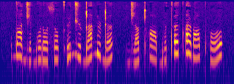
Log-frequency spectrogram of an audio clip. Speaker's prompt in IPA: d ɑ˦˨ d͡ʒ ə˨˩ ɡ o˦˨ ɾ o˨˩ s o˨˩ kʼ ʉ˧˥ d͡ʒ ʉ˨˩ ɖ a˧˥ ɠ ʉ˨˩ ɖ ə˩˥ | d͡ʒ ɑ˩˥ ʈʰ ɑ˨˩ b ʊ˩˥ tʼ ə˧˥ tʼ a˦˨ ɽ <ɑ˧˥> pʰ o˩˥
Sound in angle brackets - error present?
no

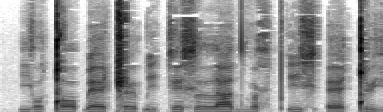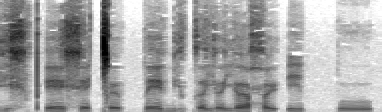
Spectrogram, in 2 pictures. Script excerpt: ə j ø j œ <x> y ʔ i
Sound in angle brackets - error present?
yes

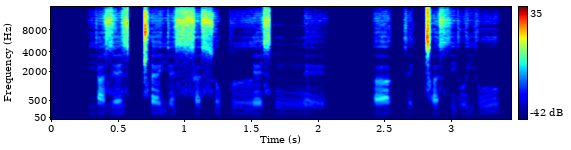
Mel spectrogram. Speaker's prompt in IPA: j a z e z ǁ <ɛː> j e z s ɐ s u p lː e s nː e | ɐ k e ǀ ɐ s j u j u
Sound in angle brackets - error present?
yes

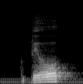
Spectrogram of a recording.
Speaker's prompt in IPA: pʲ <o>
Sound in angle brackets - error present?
no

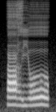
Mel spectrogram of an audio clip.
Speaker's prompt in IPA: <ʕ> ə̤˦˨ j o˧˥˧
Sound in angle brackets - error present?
no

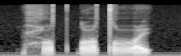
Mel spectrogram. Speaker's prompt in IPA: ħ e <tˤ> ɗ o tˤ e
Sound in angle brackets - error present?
no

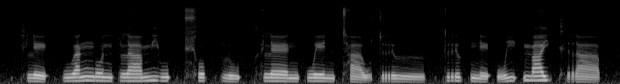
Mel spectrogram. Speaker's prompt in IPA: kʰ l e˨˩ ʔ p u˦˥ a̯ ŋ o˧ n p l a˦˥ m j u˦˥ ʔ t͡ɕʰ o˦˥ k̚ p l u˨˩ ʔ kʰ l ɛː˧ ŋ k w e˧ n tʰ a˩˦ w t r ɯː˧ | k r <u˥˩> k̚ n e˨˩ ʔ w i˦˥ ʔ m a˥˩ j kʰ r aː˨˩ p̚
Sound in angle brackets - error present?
yes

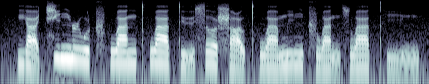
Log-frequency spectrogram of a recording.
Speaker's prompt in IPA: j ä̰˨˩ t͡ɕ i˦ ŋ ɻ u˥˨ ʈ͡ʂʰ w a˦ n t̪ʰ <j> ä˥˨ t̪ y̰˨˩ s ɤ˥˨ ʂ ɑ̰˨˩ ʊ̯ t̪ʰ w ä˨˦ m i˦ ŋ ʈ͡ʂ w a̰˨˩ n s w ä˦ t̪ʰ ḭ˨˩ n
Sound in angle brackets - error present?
yes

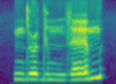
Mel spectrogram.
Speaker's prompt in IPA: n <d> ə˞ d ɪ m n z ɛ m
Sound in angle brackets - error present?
no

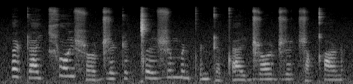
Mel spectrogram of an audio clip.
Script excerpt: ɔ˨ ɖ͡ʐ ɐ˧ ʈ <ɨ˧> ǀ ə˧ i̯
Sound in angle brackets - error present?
yes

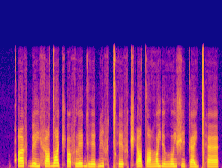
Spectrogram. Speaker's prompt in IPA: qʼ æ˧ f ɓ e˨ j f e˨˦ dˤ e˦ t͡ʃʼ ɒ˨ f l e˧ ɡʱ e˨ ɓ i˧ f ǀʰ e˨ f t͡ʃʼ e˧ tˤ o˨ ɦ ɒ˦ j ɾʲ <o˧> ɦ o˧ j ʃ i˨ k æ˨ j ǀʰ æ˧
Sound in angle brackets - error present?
yes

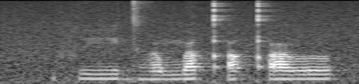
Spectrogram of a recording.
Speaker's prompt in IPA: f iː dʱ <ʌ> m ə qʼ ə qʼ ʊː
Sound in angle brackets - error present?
no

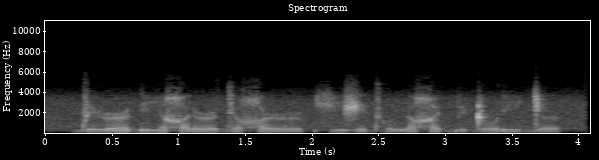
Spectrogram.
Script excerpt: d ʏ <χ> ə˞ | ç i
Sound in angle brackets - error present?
no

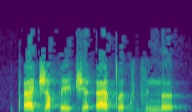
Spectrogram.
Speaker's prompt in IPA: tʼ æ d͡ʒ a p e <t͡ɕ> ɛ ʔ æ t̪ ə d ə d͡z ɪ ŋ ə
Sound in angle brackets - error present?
yes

